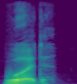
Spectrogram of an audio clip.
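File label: "wood", English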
